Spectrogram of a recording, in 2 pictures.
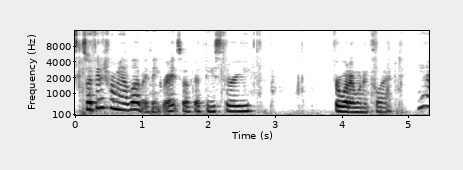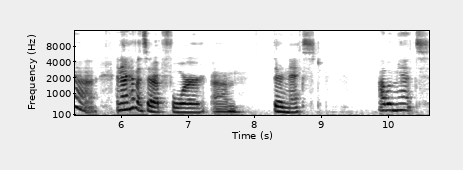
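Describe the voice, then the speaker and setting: Speaking with long, frequent pauses, a woman's somewhat breathy, fairly high voice moves through very wide pitch swings. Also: moderate pace. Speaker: kpop photocard collector vlogger. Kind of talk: casual chat.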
